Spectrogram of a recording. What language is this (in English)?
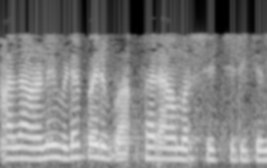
Malayalam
